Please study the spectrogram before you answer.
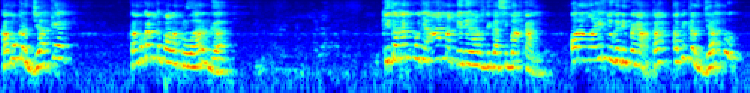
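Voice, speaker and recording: A nagging, anxious wife scolding her husband in a raised, exasperated voice, as a male preacher puts her on. The voice sits high, and it echoes from a distant mic. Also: big pitch swings, moderate pace, pauses often, pushed and bright, slight background noise, heavily acted. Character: scolding worried wife of a jobless man.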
